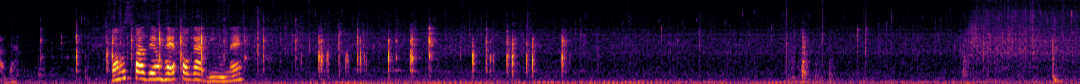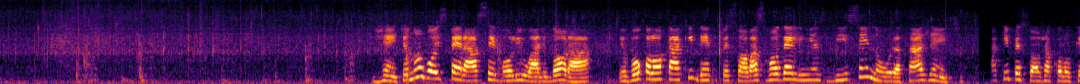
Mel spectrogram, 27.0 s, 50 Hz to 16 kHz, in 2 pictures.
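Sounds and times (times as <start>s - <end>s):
onion and garlic frying in oil: 0.0s - 25.8s
wooden spoon tapping and scraping: 0.4s - 7.4s, 14.2s - 18.6s.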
